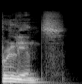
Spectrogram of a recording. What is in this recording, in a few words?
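"brilliance", British English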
